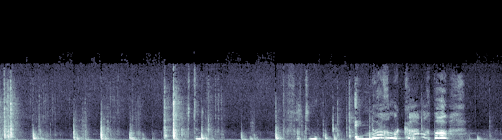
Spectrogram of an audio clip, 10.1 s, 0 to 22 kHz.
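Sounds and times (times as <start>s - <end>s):
door opening with sharp wooden thuds and knocks: 0.0s - 7.6s
faint clattering: 0.0s - 10.0s.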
